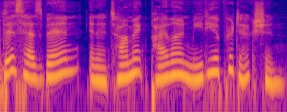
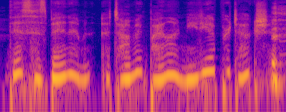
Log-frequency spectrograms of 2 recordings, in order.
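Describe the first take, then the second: First: It is said in a normal voice. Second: It is said in a soft, airy NPR voice.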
